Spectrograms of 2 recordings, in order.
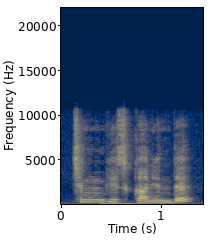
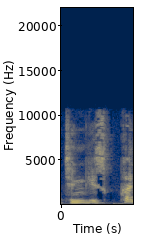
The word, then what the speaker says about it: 칭기스칸: 칭기스칸인데 우리는 징기스칸 이렇게 부르는 사람들이 많아요. 약간 발음도 이게 좀 우리하고 차이가 많이 있습니다.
